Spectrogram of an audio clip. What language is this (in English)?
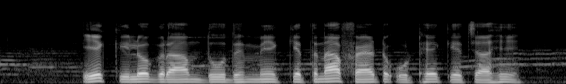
Magahi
